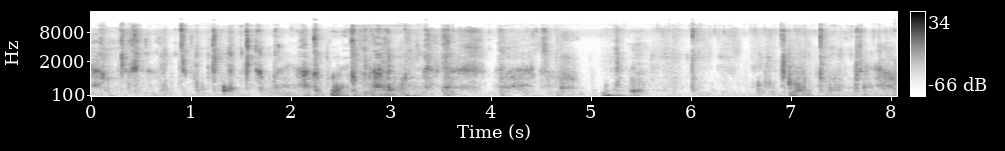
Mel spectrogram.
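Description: Close-miked wet chewing and lip-smacking of rice and spicy fish curry eaten by hand, in a quick, irregular run of sticky clicks and smacks that thins out around the middle.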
